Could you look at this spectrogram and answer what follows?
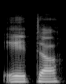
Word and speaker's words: eta: The eta looks like an N, but it's a long e vowel.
